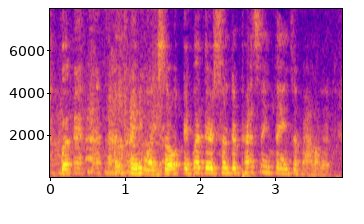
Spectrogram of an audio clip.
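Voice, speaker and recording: At a moderate pace, a woman with a medium pitch speaks over noticeable background noise and audible room echo. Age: 60s. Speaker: stand-up comedian. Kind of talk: stand-up. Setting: stage with audience. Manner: halting.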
